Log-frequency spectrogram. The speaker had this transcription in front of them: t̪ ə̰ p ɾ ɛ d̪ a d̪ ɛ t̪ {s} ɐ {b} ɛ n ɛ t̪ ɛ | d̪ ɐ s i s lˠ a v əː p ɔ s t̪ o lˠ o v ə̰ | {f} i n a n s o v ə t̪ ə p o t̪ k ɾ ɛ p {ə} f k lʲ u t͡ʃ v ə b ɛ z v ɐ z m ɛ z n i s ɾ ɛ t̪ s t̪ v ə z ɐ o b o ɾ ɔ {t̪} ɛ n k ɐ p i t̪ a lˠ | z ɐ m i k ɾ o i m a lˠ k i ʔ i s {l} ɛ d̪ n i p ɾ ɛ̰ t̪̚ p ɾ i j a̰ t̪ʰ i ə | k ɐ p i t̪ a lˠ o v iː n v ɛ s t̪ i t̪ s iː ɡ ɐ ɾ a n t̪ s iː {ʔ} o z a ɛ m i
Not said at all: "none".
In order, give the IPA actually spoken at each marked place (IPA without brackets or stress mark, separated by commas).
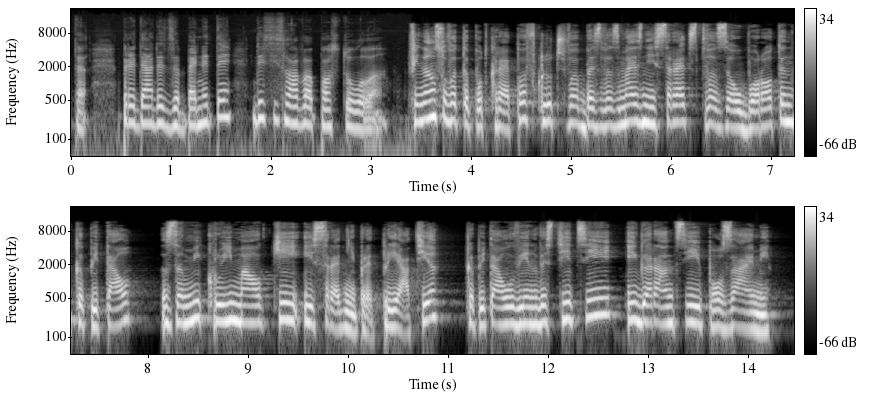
z, b, f, ə, t̪, ɾ, p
